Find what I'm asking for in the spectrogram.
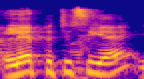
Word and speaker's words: Le Patissier: And speaking of building on something, so the PCA exclusive that you guys did release was a second cigar, which was the Le Patissier. Yep. Did I say it right? – Yeah, le petit sier. Yeah, you can say it with a French accent.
